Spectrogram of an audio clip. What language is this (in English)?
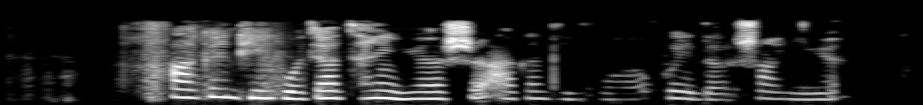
Chinese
